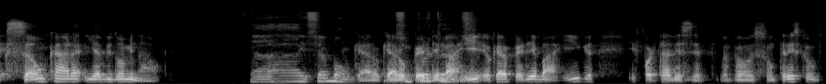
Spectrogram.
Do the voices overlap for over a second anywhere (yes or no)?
yes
